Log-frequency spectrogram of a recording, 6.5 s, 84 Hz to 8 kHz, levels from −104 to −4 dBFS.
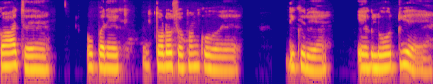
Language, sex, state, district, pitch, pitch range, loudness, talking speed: Rajasthani, male, Rajasthan, Churu, 205 Hz, 185-220 Hz, -18 LUFS, 120 wpm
